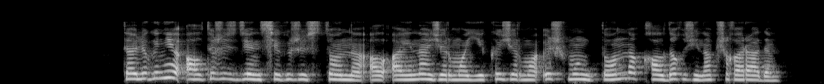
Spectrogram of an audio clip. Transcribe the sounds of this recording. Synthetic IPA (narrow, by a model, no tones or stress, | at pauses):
t̪ʰæwlɪɡʲɪne̞ʔɑlˠt̪əʒʏzd̪e̞nse̞ɡʲɪzʒʏz̥t̪ʰo̞nːəʔɑlˠɑjənɑʒijəɾmɑje̞kʲɪʒijəɾmɑʔʏʃməɴt̪ʰo̞nːəqʰɑlˠd̪əqʒijn̪ɑpʃəʁɑɾɑd̪ə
